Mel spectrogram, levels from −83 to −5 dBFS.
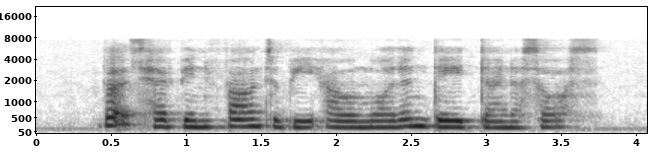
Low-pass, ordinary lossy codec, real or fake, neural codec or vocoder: none; none; fake; codec, 16 kHz, 8 kbps, FreqCodec, smaller model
